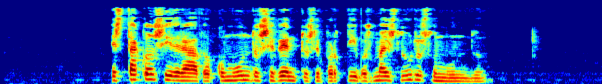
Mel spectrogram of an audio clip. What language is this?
Galician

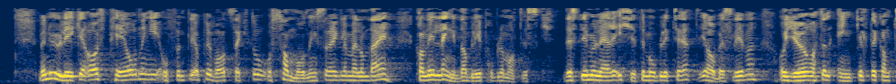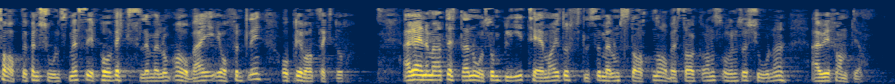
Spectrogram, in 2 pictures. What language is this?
Norwegian Nynorsk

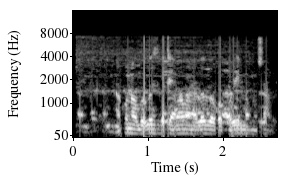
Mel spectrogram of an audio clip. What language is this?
Swahili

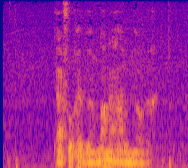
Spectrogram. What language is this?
Dutch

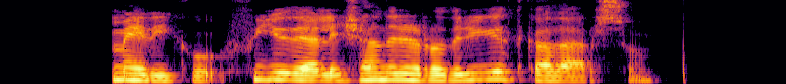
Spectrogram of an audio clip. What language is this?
Galician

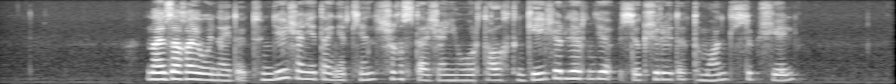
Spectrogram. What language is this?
Kazakh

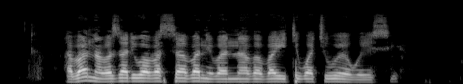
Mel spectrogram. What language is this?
Ganda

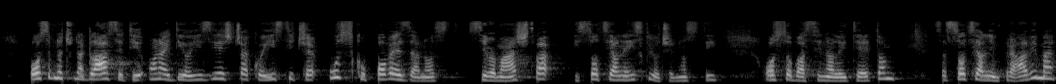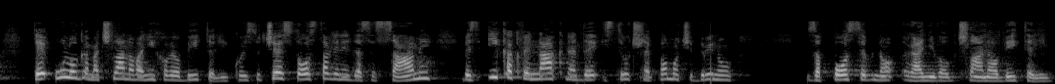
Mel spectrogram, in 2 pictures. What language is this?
Croatian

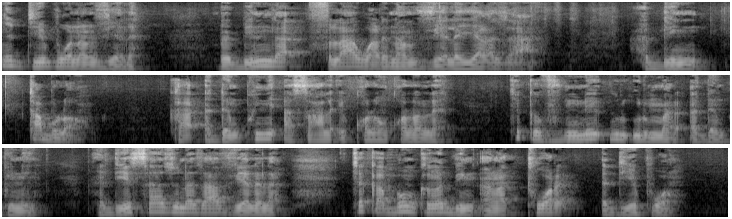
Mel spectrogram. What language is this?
Southern Dagaare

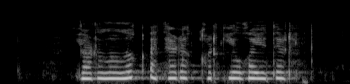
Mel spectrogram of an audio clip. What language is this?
Bashkir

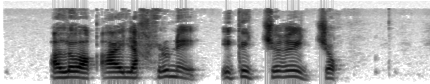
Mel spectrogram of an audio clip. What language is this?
Inupiaq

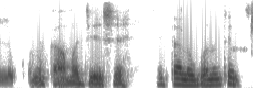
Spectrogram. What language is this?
Gujarati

